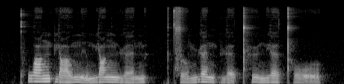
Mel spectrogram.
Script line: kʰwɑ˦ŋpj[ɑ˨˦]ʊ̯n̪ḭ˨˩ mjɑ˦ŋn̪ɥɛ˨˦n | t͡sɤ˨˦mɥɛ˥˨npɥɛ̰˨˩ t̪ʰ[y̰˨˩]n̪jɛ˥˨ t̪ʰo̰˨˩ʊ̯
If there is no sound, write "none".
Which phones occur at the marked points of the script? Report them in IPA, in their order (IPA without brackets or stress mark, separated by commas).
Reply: ɑ˨˦, y˥˨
